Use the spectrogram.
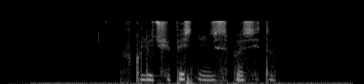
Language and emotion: Russian, neutral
